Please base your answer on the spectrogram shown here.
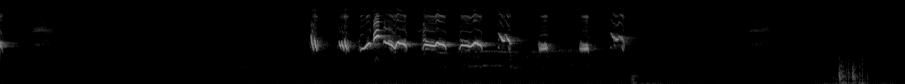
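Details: An orange-headed thrush (Geokichla citrina) sings in the morning, a burst of rich, varied warbling phrases for about three seconds, with quiet gaps before and after and a faint soft tap near the end.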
